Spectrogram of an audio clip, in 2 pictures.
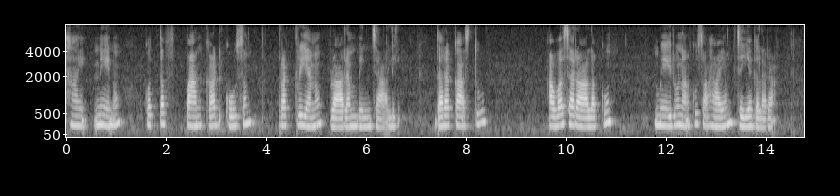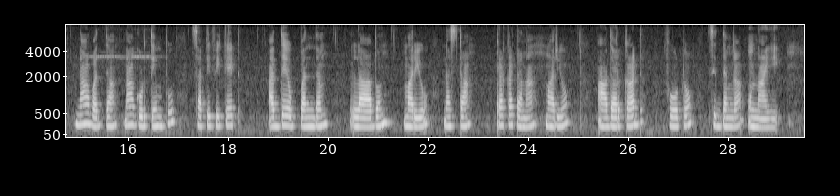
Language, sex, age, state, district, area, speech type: Telugu, female, 18-30, Telangana, Suryapet, urban, read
